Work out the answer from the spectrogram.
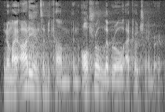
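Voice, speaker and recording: An actor playing an earnest comedian turned activist in a radio play, speaking in a measured way in a reverberant space. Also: male voice, medium pitch, darkish tone, natural voice. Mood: earnest, aggrieved. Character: earnest, aggrieved male comedian turned free speech activist. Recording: long hall reverb.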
